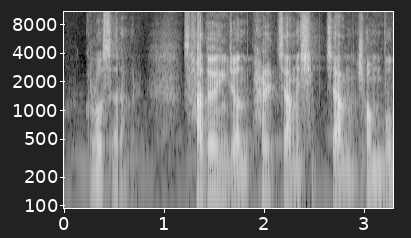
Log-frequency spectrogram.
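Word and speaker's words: γλῶσσα: 다음에 글로사, 글라스 말이지 말고 오지 말고 글로사 하면 돼요.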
